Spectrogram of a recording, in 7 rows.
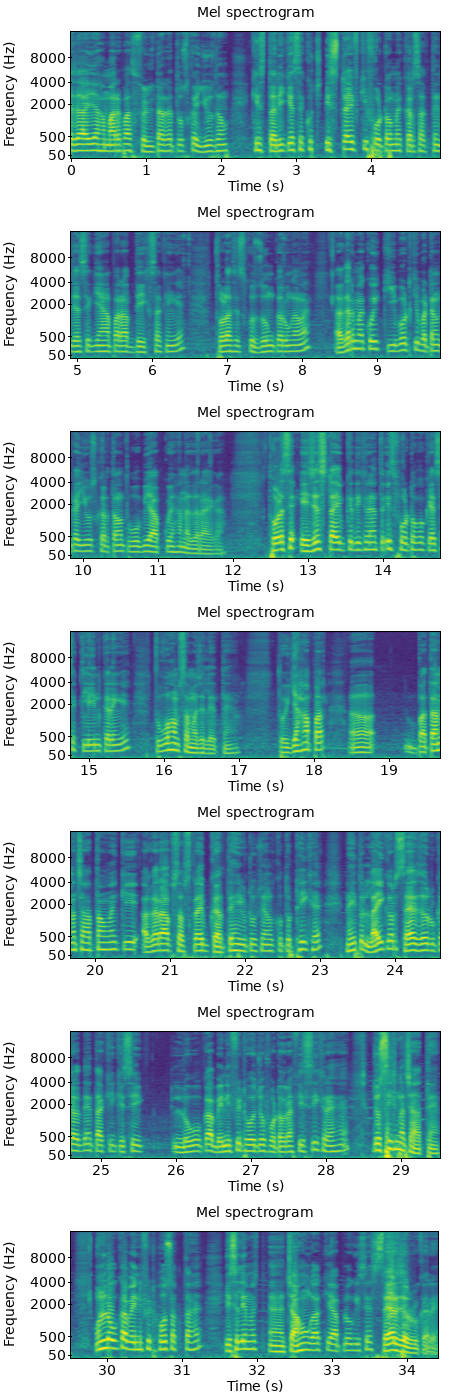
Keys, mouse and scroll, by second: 9.5-9.9 scroll up 1, 10.9 click, 13.1-14.1 scroll down 1, 14.1 click, 15.7 right click, 16.1 click.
